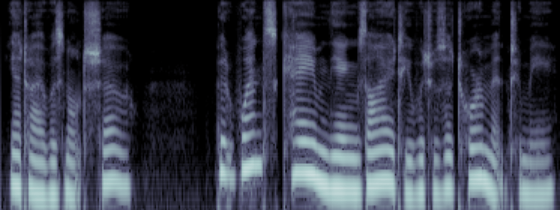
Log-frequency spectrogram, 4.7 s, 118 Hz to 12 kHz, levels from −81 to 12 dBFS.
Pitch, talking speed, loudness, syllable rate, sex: 205 Hz, 205 wpm, -15 LUFS, 5.2 syllables/s, female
